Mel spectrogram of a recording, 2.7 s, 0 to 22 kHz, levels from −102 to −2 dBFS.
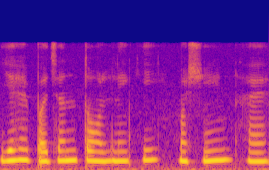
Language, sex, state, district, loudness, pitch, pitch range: Hindi, female, Uttarakhand, Tehri Garhwal, -16 LUFS, 230 Hz, 220-240 Hz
